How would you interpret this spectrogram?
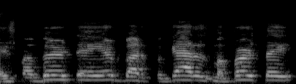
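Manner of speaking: hammed-up sorry-for-himself voice; mock tearful plea. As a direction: whine it pitifully, holding back tears. Pleading tearfully to the cop.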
